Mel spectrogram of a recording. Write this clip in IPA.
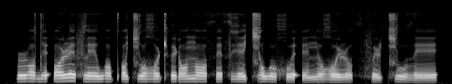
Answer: ɹ ɔ d e ʔ ɔ ɭ e f l e w ɔ pʼ ɔ t͡ɕ u ʁʷ e ʈʰ ɨ ɽ ɔ n ɔ θ e θ ɣ e t͡ɕ ɔ w u χʷ e ʔ e n ɨ ʁʷ ɨ ɭ o θ f ɨ ɭ t͡ɕ u ð e

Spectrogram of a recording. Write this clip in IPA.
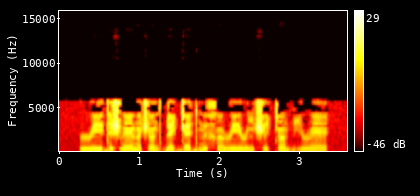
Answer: ɹ e d ɛ ʃ ð ɛ̃ ð ɐ̃ ʃ ɐ̃ d ɡ͡b ɛ ɟ ɛ d ŋ͡m ɘ x ɐ̃ ɹ e ɹ ĩ ʃ ɘ c ɐ̃ ɓ i ɹ ɛ̃

